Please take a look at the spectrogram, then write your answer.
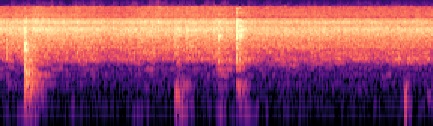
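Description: Brinjal curry with turmeric frying in a pan: a constant bright sizzle close up, broken by a few soft clunks of stirring, with no voices.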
